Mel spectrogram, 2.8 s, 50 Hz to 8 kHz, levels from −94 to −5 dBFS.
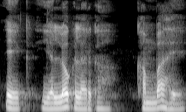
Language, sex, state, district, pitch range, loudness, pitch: Hindi, male, Madhya Pradesh, Dhar, 110-115 Hz, -18 LUFS, 115 Hz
